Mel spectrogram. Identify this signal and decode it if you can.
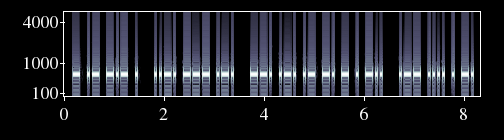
Morse code, heard as a keyed tone, about 25 wpm, 600 Hz. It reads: TAKE FOR GRANTED WHEN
